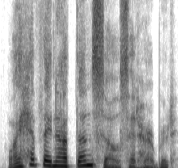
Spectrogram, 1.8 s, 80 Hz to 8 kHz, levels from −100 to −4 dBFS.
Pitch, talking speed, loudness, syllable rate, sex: 145 Hz, 270 wpm, -18 LUFS, 5.5 syllables/s, male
